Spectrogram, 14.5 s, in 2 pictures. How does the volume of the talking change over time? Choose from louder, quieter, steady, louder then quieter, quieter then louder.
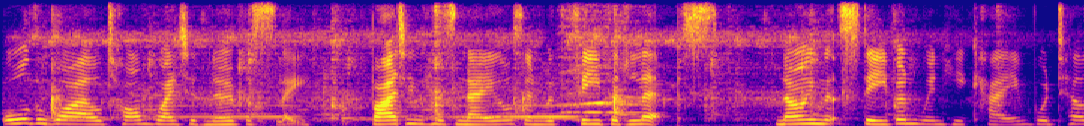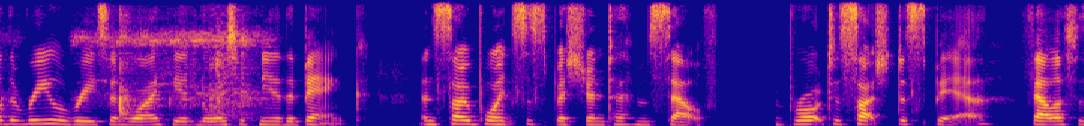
quieter.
